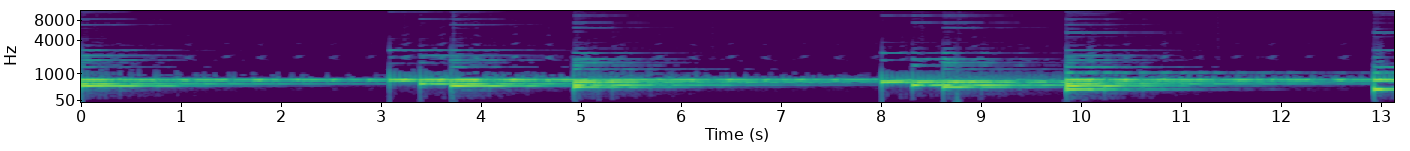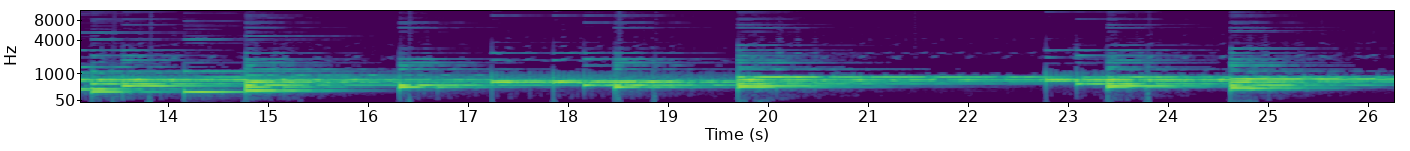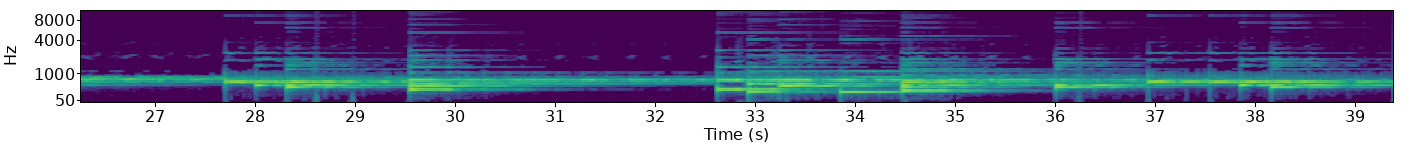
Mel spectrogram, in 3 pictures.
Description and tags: A sweet sounding Synth Piano - Light shaped Sine wave with a little reverb and delay effect ... Played in ---- . Created in Samplitude Music Studio with the Absynth 5 Synth and some internal effects. It´s an element of a glitchy Drum n Bass Track but quietly useful for other things like strethcing or backwards ...
Shape, Absynth, Ambience, wave, processed, Synthesis, Sine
